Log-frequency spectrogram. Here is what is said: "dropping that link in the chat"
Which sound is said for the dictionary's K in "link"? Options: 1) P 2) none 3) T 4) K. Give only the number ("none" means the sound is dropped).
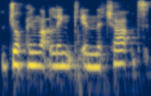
4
